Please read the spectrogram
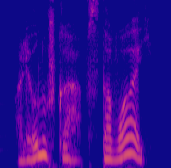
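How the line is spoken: Tender whisper in ear. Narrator (Russian): прошептал на ухо уже полюбившийся мне голос Ивана

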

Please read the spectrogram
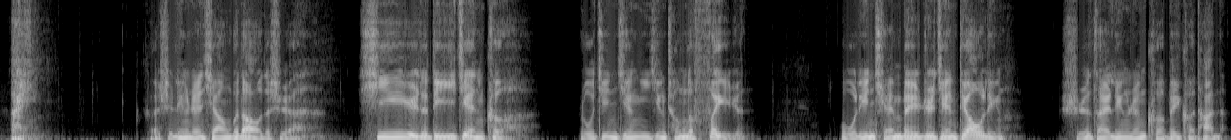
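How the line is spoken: Long weary sigh. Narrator (Chinese): 楚留香长叹说

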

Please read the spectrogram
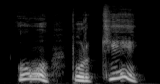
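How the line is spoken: Moaned. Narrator (Spanish): gimió Ana

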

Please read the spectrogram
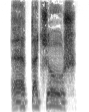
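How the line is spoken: Modified being growling. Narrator (Russian): прорычал в ответ модификант

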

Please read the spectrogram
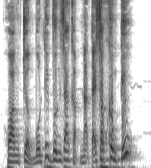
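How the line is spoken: Angry shout. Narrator (Vietnamese): Mông Sơn Minh tức giận quát

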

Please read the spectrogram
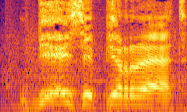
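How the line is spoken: Growled. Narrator (Russian): рыкнул Ториан

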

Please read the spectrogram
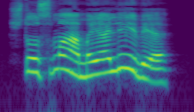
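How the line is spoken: Shouting. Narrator (Russian): кричал я

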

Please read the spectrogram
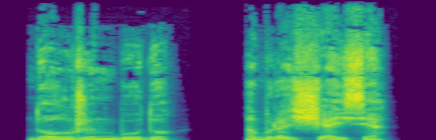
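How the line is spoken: Hoarse wheeze, bear. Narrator (Russian): Медведь прохрипел

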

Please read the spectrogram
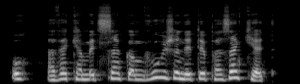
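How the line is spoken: Exclaiming. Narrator (French): s'écria-t-elle

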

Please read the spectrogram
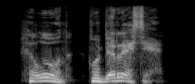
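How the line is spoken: Shouted. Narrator (Russian): крикнул я

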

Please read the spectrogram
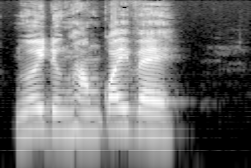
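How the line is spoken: Loud laughing. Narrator (Vietnamese): Diệp Chi Thu cười lớn

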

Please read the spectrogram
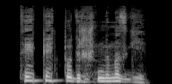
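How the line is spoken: Resigned whisper. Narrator (Russian): обреченно прошептала княжна

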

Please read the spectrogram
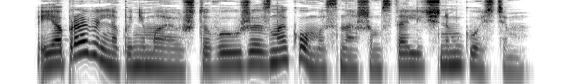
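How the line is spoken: Plain. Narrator (Russian): спросил бессмертный

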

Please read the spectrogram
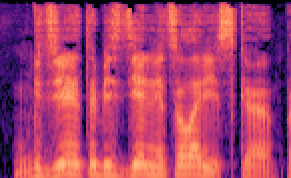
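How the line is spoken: Growled. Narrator (Russian): прорычала

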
